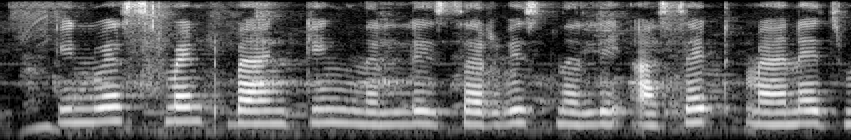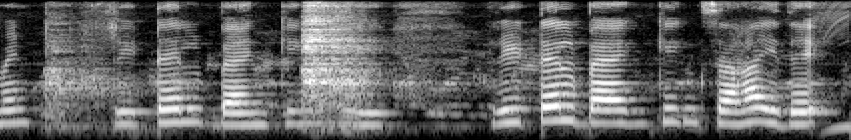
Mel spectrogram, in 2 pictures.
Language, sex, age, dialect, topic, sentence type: Kannada, female, 18-24, Mysore Kannada, banking, statement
